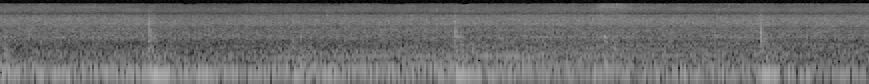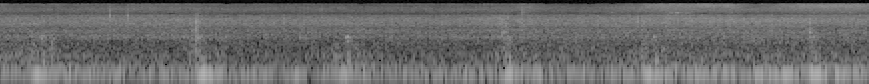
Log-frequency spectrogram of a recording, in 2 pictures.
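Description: A motorbike engine rumbles steadily close by.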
